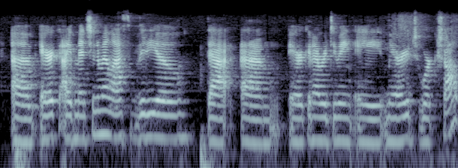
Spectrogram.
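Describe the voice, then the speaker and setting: A woman speaks at a very slow pace in a medium pitch with a bright, sharp tone. The room echo is audible. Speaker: cross-stitch vlogger. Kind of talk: casual chat. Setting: home. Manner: hesitant, many fillers.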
